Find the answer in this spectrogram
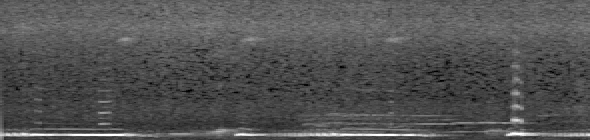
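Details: Master recording of a singing puter pelung dove. It gives deep, sustained coos with short stepped notes between them, each phrase sliding lower at its close, with a sharp click near the end.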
